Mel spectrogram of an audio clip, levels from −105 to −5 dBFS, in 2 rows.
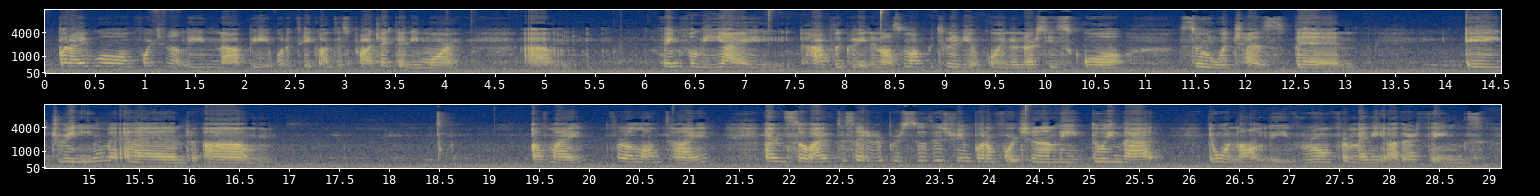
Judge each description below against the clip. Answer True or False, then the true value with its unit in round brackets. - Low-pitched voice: False (165 Hz)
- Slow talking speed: True (130 wpm)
